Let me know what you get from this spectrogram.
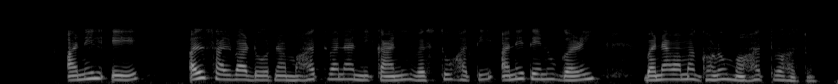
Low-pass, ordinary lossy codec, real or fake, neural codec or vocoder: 5.4 kHz; none; real; none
